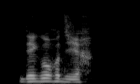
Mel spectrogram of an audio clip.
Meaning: 1. to warm up (one's fingers etc); to stretch (one's legs) 2. to teach a thing or two, knock the rough edges off
- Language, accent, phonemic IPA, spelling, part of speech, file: French, France, /de.ɡuʁ.diʁ/, dégourdir, verb, LL-Q150 (fra)-dégourdir.wav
